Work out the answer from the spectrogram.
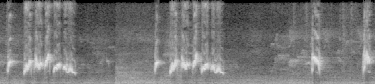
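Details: Red-whiskered bulbul song from Thailand in the southern master style, played to stimulate caged birds and teach young birds: two bursts of about six quick, bright warbled notes, each under a second, followed by two lone sharp notes.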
